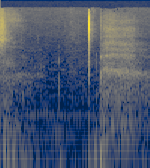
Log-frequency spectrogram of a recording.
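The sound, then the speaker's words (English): A few sharp, isolated clicks of keys on a computer keyboard as someone types a Google search to look up song lyrics, irregularly spaced over quiet background, with no voices. “I'm typing this in Google.”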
